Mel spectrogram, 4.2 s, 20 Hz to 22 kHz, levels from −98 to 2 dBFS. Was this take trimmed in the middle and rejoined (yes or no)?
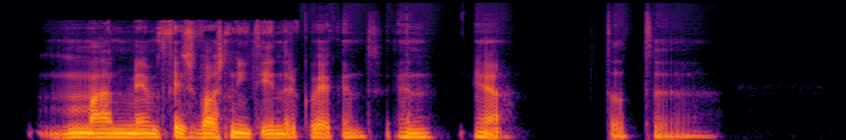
no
